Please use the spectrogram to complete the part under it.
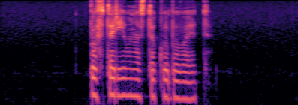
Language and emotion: Russian, neutral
